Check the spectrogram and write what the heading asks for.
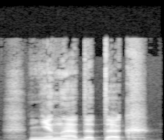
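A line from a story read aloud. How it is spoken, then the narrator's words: Slow, policeman. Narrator (Russian): медленно проговорил полицейский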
